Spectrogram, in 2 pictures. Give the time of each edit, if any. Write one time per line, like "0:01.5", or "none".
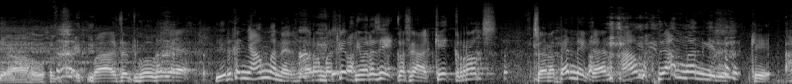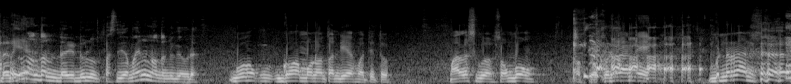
0:07.4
